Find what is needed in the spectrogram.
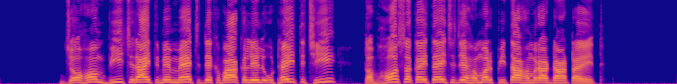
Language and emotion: Maithili, fearful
